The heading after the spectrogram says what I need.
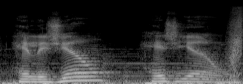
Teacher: that R at the start of the word is pronounced like an H. This happens with all R's at the start of the word.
